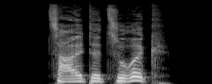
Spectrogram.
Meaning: inflection of zurückzahlen: 1. first/third-person singular preterite 2. first/third-person singular subjunctive II
- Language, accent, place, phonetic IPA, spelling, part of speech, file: German, Germany, Berlin, [ˌt͡saːltə t͡suˈʁʏk], zahlte zurück, verb, De-zahlte zurück.ogg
